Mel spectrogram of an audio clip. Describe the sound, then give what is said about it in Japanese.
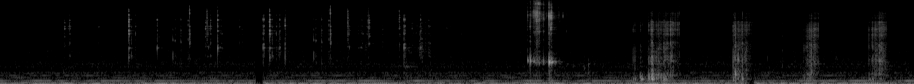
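Crunchy pickled cucumber chewed with rice: a few louder, crisp crunching bites stand out among many small crackling clicks of chewing, over a faint steady hum, with no talk. “このキュウリの漬物、すっごく美味しいじゃんよ。ご飯進む。”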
